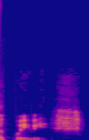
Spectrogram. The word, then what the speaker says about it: Quibi: Quibi son las siglas, o mejor dicho, la contracción de Quick Bites, con lo cual decían ser Quibi. Pero bueno, el caso es que se pronuncia Quibi.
